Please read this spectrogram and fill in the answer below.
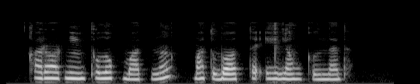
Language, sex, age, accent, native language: Uzbek, female, 12-17, Namangan, Uzbek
